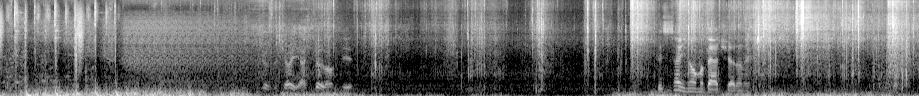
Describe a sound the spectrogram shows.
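Dry leaves crunch under a man's footsteps.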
